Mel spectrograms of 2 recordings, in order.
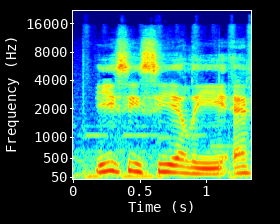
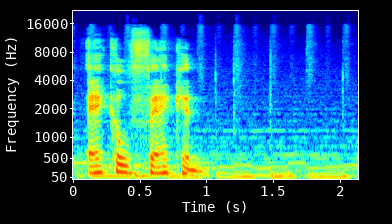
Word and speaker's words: Ecclefechan: How do you think you pronounce this? It's here anyway. It's Ecclefechan. Ecclefechan. Ecclefechan.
